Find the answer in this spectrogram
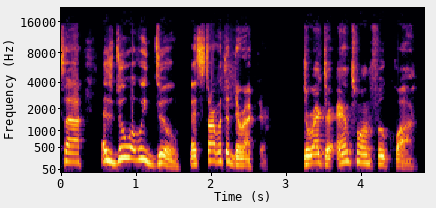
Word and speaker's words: Antoine Fuqua: Director Antoine Fuqua, right? Is he French? I don't know. Fuqua. Yeah, that's his name. Or what if it's Antoine Fock?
